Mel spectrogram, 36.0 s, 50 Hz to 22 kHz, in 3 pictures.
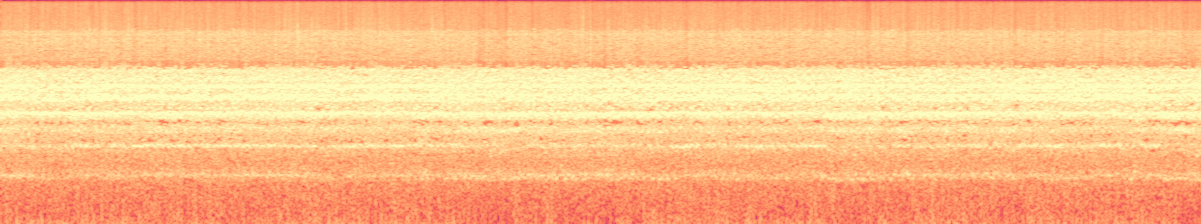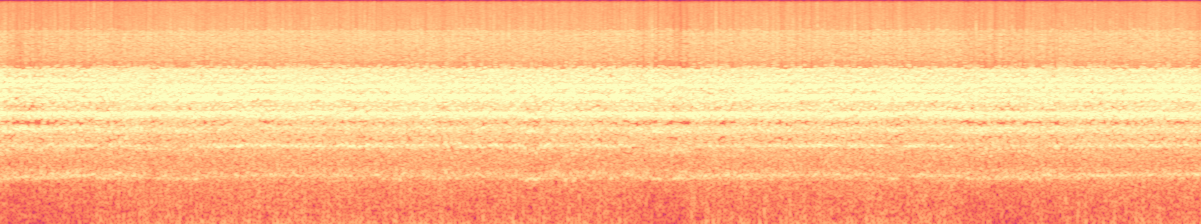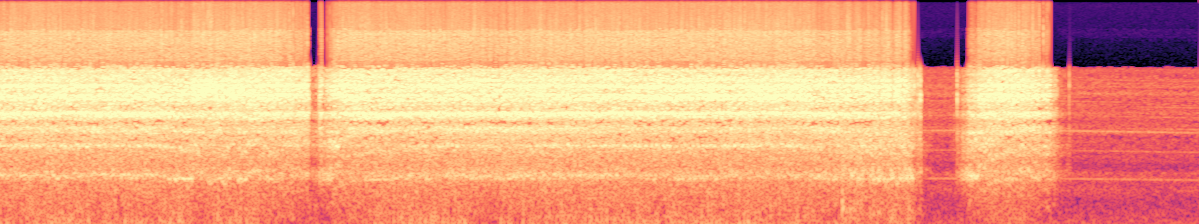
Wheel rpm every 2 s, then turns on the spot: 230, 230, 220, 220, 230, 230, 220, 230, 230, 230, 230, 230, 230, 150, 220, 220, 140, 40.
none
